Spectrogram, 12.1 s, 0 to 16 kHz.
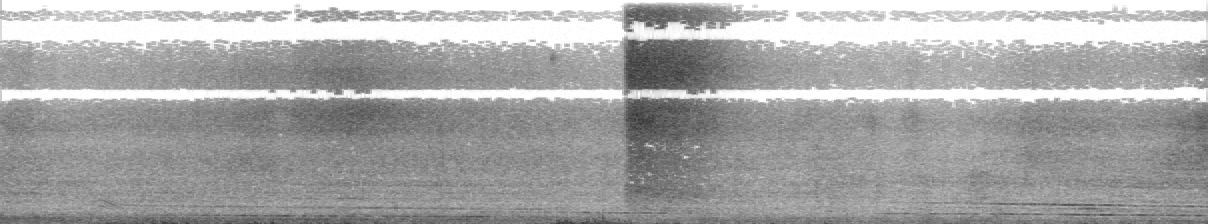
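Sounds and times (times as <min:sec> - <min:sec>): train wheels rumbling on rail: 0:00.0 - 0:12.0
air hiss: 0:06.2 - 0:07.6.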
